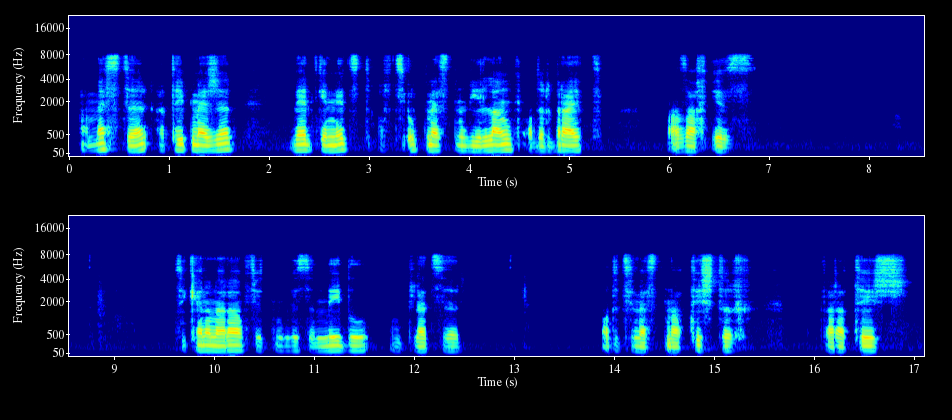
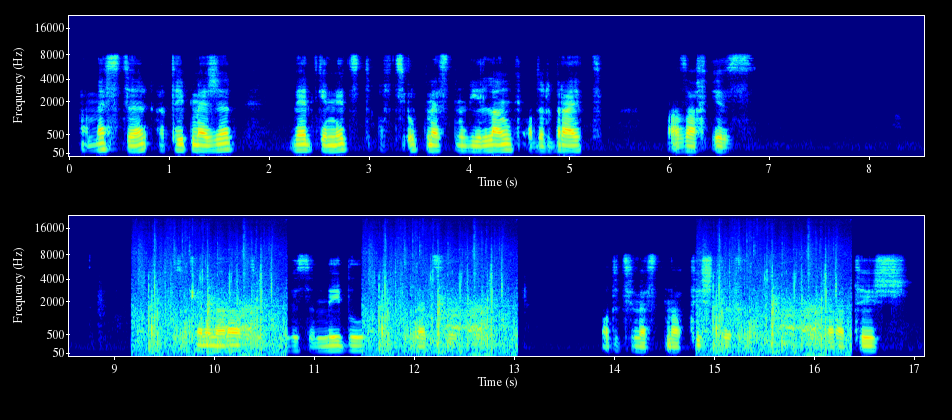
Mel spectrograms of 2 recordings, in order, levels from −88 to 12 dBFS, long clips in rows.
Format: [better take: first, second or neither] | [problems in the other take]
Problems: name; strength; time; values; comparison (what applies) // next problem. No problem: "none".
first | background sound (Run); 2 dB below the speech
